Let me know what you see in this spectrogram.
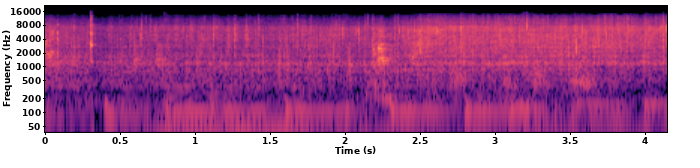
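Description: Onion, ginger and garlic paste sizzling in hot oil in a pan as it is stirred, with a couple of sharp clicks near the start.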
